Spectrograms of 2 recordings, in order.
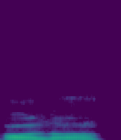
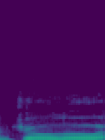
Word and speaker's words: Jolo: Sulu or basilan or Holo H or Jolo as some of you may pronounce it um those islands are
